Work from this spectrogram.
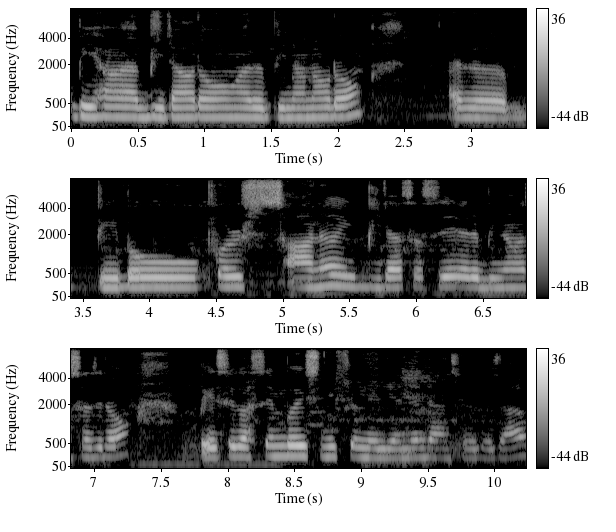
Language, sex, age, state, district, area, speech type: Bodo, female, 18-30, Assam, Chirang, rural, spontaneous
